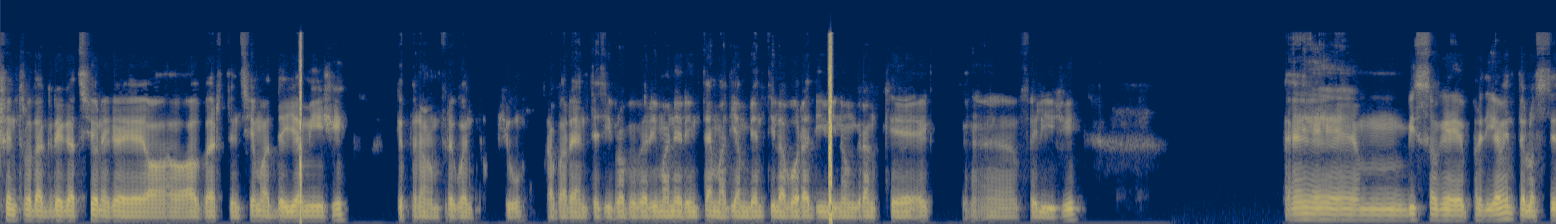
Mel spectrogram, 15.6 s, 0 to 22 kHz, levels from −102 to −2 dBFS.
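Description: At 2.98 s and again around 8.27 to 8.33 s there's a wireless microphone squelch dropout. The radio link fades, hiss swells briefly, the receiver's squelch snaps the speech shut for a split instant, then it comes back, all within about 50 to 60 ms.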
